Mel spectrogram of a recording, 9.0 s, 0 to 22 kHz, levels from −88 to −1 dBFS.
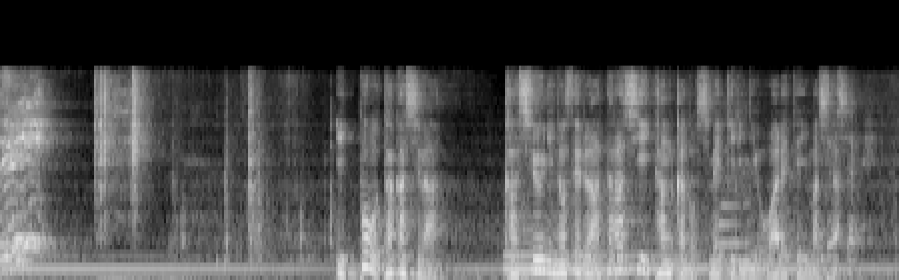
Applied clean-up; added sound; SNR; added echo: none; Bass guitar; 11 dB; reverberation time 0.6 s.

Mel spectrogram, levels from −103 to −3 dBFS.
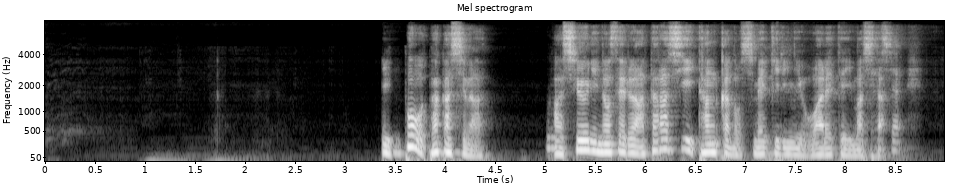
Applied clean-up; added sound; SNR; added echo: neural mask model DeepFilterNet 3.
